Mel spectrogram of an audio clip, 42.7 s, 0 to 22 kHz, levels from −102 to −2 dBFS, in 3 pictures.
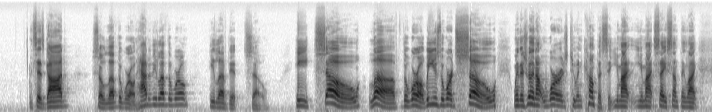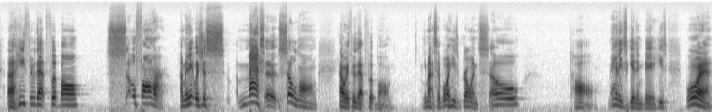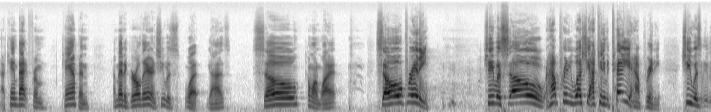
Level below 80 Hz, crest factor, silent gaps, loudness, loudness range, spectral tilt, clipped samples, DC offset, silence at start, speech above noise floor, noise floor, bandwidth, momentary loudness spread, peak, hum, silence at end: -64 dBFS; 24 dB; none; -24 LUFS; 11 LU; -3.5 dB/octave; under 0.1%; under 0.1%; 0.6 s; 48 dB; -72 dBFS; 17 kHz; 18 LU; 0 dBFS; none; 0 s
